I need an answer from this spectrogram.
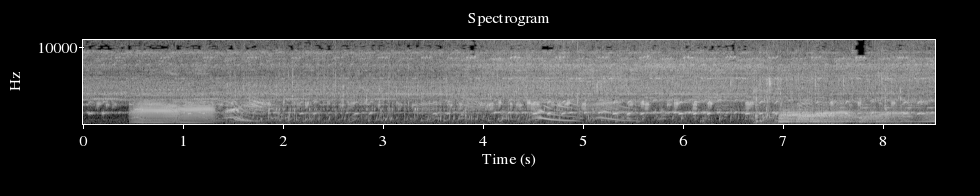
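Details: Frogs and toads of many species calling together at night in Ecuador's tropical forest: a loud pulsed rattling call opens, then overlapping falling whistles, clicks and rapid croaks, ending in a dense harsh burst over a constant high-pitched drone.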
